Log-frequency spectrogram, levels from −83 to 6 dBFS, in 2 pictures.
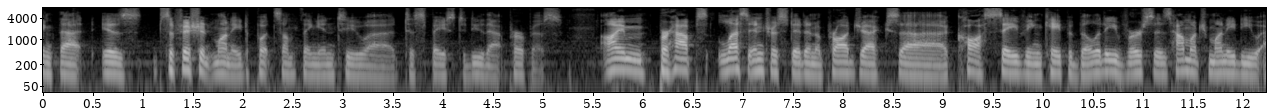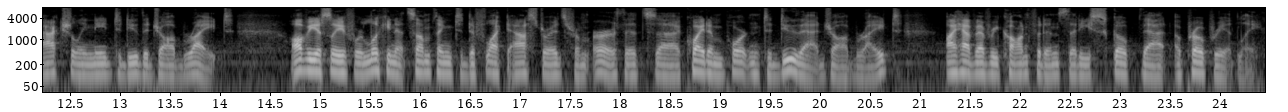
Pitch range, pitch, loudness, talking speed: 105-125 Hz, 115 Hz, -26 LUFS, 170 wpm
